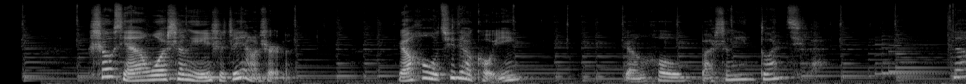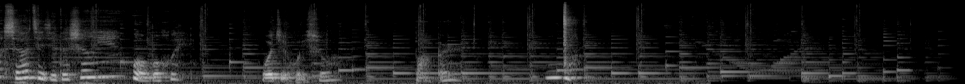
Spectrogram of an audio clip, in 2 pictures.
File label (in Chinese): 多变声音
